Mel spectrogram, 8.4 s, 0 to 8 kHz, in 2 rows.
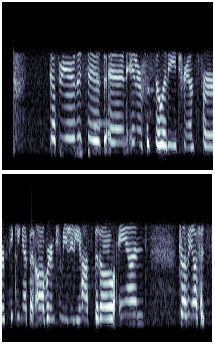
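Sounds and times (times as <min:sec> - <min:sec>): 
radio static clicks and squelch bursts: 0:01.0 - 0:07.1, 0:07.8 - 0:08.4
speech: 0:03.3 - 0:08.4.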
